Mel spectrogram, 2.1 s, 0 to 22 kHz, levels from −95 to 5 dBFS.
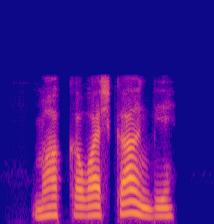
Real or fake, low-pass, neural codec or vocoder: fake; 5.4 kHz; codec, 16 kHz in and 24 kHz out, 0.6 kbps, FocalCodec, streaming, 2048 codes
